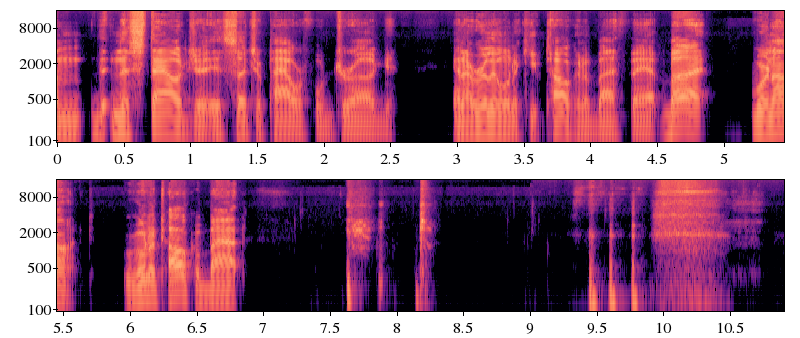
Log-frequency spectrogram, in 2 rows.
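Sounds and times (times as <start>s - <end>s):
speech: 0.0s - 6.9s, 7.6s - 8.3s
person coughing with raspy breathy exhale: 7.6s - 8.4s.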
